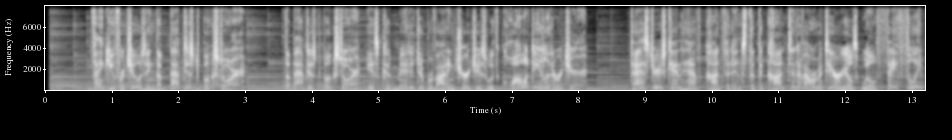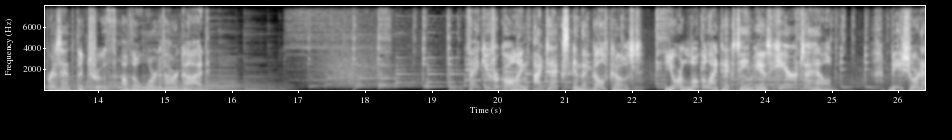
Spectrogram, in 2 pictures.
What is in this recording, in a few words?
on hold; On Hold Demo #1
